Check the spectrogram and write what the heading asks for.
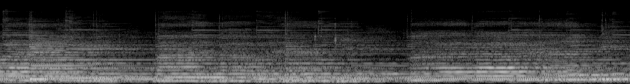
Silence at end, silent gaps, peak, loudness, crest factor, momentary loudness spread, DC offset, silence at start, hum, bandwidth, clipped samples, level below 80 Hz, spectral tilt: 0 s; none; -8 dBFS; -23 LUFS; 14 dB; 6 LU; under 0.1%; 0 s; none; 13.5 kHz; under 0.1%; -80 dBFS; -7 dB/octave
